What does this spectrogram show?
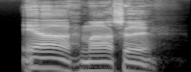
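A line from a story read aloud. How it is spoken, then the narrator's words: Tired voice. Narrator (German): sagte Macpherson mit müder Stimme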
